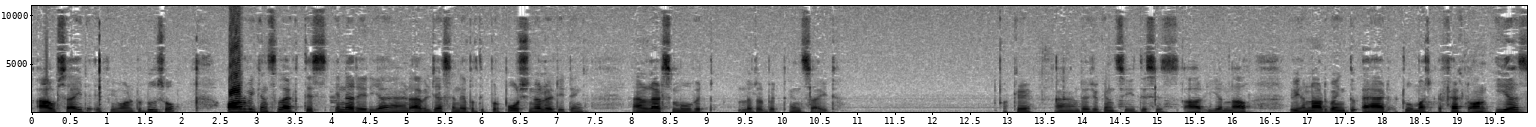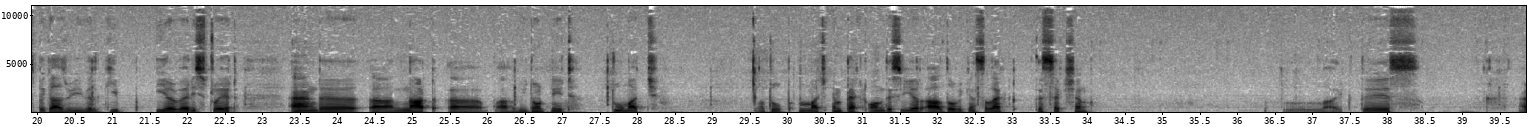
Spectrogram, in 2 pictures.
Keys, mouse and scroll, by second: 1.1 middle click, 2.0 middle click, 2.1 click, 2.2 middle click, 4.6 middle click, 5.8 click, 7.0 middle click, 8.4-13.0 drag, 13.6 Tab, 14.0-15.1 middle drag, 15.8 middle click, 16.8-19.0 middle drag, 19.8 middle click, 21.9 middle click, 23.5 middle click, 24.7-26.1 middle drag, 30.2 Tab, 30.7 middle click, 37.1 shift+click, 38.4 shift+click, 39.6 middle click.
